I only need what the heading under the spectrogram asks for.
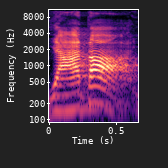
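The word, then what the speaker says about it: ידע: 2 이 말은 원래 히브리어로 쓰여 졌던 야다 야다 라는 뜻이 뭐냐 다 그렇게 발음하고 그 뜻은 뭐냐면 그냥 누가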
